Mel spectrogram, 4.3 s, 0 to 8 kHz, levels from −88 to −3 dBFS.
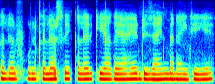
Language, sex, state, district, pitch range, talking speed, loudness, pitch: Hindi, female, Chhattisgarh, Sukma, 185-195 Hz, 155 wpm, -15 LUFS, 195 Hz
